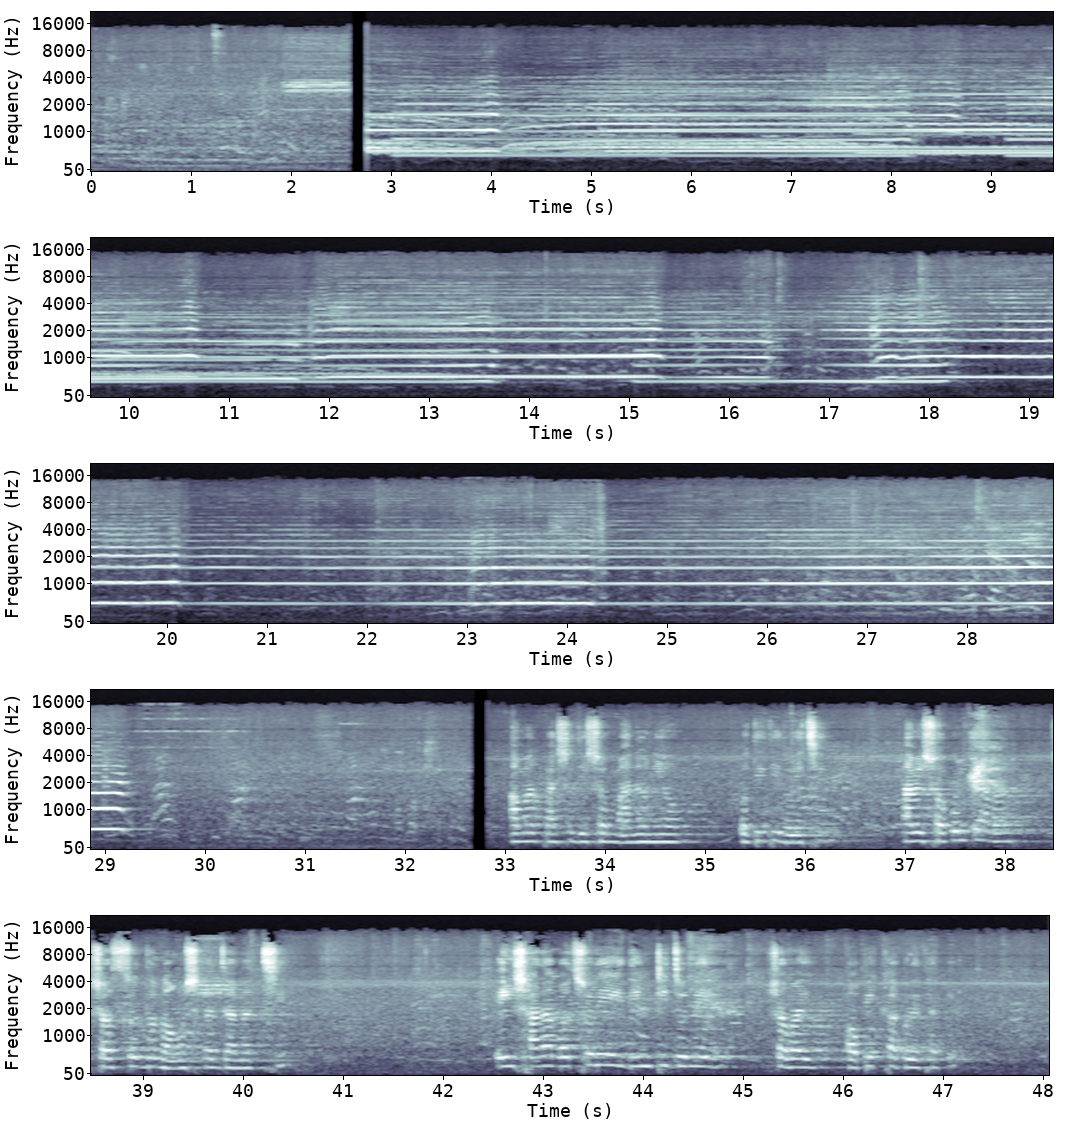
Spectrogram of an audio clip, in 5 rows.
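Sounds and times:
conch shells blown in long notes: 2.0s - 29.4s.

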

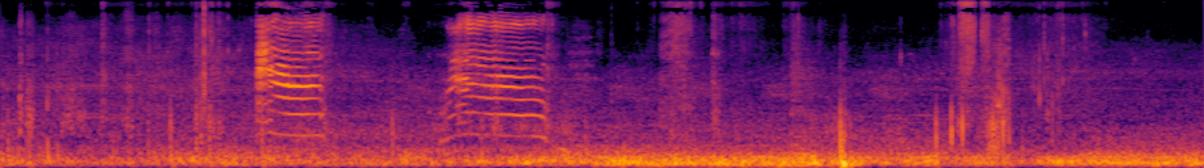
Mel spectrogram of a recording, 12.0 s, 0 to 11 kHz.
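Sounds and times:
cat meowing: 2.5s - 3.3s, 4.4s - 5.6s.

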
